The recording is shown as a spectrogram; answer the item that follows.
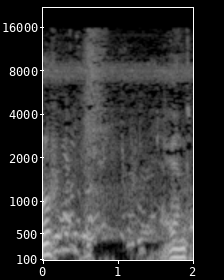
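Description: A man's voice speaking in short phrases, with a brief high hiss about half a second in and a quieter gap before the voice resumes near the end.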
